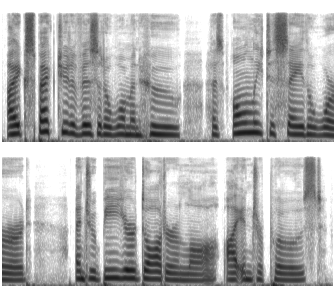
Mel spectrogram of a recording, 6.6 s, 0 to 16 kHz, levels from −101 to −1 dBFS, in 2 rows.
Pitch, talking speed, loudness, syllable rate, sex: 200 Hz, 210 wpm, -19 LUFS, 5.5 syllables/s, female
